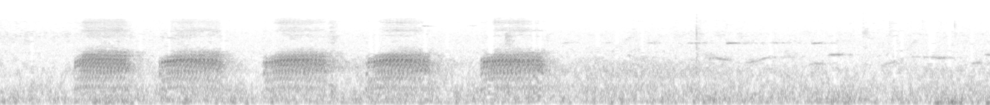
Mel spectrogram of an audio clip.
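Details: Crow at an oak tree in a cemetery, captured by a trail cam: five loud rasping caws in a steady run, then small birds twittering faintly as the wind continues.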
